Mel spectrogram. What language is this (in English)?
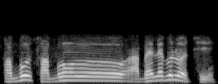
Odia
